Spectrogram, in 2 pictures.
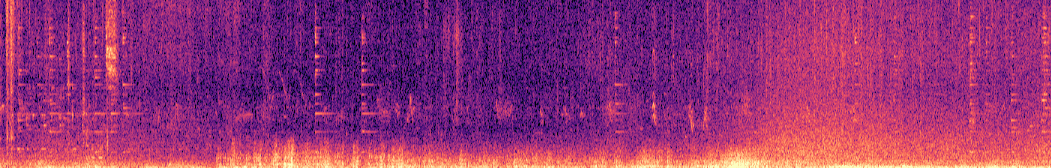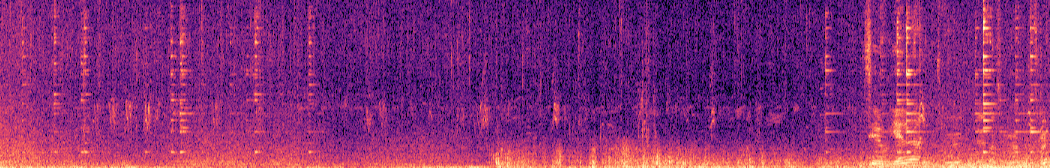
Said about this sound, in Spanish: ¿Y ella no le tiene miedo a la lluvia?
